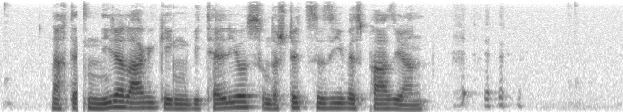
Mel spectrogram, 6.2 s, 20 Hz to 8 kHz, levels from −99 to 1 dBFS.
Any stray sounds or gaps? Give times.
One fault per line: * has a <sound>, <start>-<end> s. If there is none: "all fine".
* has a dropout, 0.8-0.8 s
* has a laugh, 4.5-5.3 s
